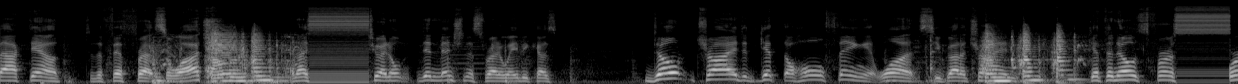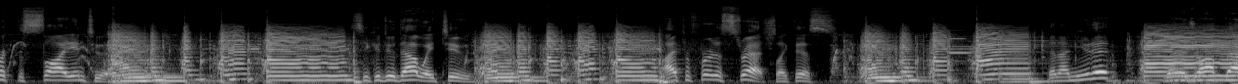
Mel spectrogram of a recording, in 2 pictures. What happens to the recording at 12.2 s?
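At 12.2 s you're inside a system hang loop, running from 11.78 to 12.3 s. The machine stalled while the sound hardware kept replaying the same 10 ms slice of its buffer, 52 times over, so you hear a steady 100 Hz buzz and lose roughly half a second of audio.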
